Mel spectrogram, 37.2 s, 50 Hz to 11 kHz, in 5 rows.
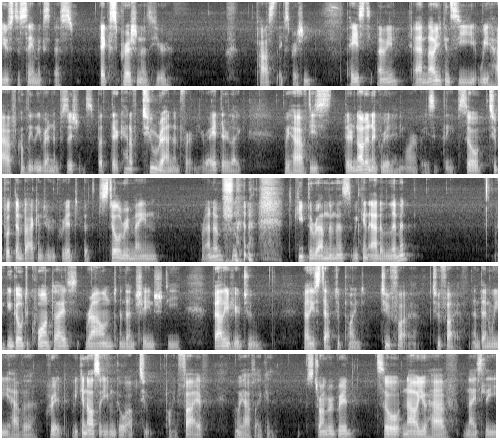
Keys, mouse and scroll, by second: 0.0 click, 0.5 right click, 0.8 right click, 1.6 click, 2.2 click, 3.0 right click, 3.8 click, 4.2 click, 5.5 click, 5.9-10.2 typing, 10.6-11.9 drag, 12.9 click, 13.0-13.7 typing, 14.8 click, 15.3 right click, 15.6-16.9 typing, 15.7 click, 16.1 click, 18.7 click, 20.3 click, 21.1 click, 21.6 click, 22.3 click, 22.7 click, 23.3 click, 23.5-24.2 typing, 23.8 click, 27.6 click, 27.9-28.9 typing, 29.4 click, 30.0-30.6 typing, 30.0 click, 31.0-32.2 drag, 32.5-37.1 typing, 35.2 click.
